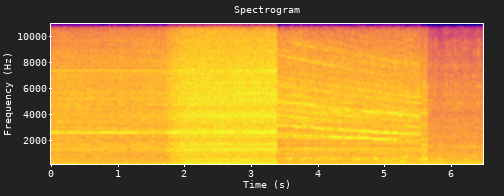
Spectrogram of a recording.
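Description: Jet engines of a Yakovlev Yak-40 airliner running on the ground. A high whine slowly falls in pitch, with a louder rush of jet noise for about a second and a half in the middle. The sound cuts off abruptly twice.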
